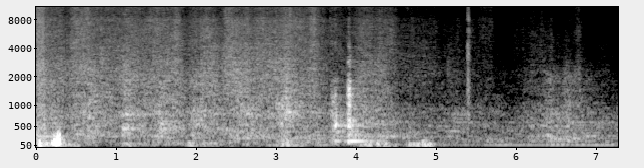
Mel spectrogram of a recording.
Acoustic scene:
elevator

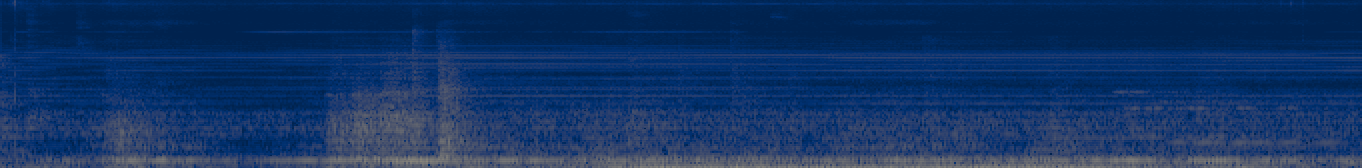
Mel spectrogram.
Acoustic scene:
elevator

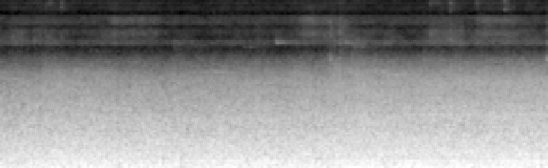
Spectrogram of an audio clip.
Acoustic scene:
subway station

